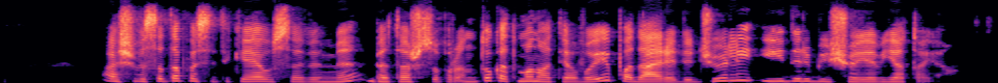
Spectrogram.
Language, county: Lithuanian, Alytus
